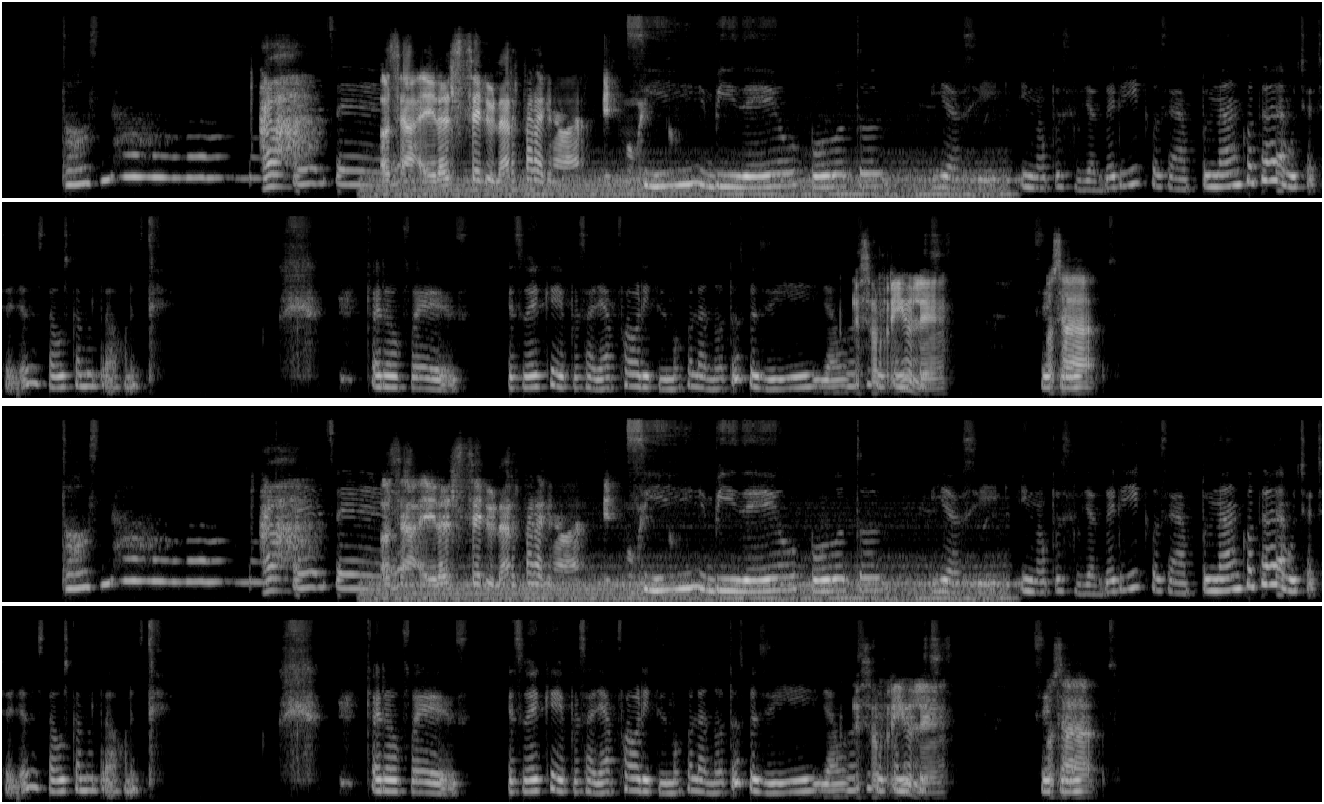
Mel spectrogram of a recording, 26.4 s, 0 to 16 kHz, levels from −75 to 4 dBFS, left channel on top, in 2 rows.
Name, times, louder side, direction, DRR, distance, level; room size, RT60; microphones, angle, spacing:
voice 1, 0.6-2.6 2.9-4.1 6.4-8.9 9.3-14.8 16.0-17.8 18.3-22.5 23.6-24.0, right 1 dB, 15° right, 0.5 m, -29 dB
voice 2, 2.6-3.2 3.8-6.5 21.7-22.6 23.6-24.1, left 5 dB, 75° left, 0.8 m, -25 dB
sound 1, 3.5-10.1, right 1 dB, 45° right, 1.0 m, -35 dB
15.5 x 8.2 x 2.2 m
head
